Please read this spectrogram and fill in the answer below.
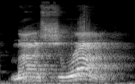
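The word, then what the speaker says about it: מעשר: You can find this in Numbers 18:21, Malachi 3:8 and 10 means 10th in the Hebrew, and is pronounced Mashrah.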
